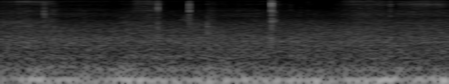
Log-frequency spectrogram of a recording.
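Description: A Sharpie oil-based paint marker squeaks and scratches in short strokes as its tip drags across a smooth white panel, with a steady low hum underneath.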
